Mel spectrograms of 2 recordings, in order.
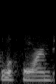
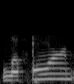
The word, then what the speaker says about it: LaForme: So it's pronounced form like F-O-R-M, but in French it's spelled F-O-R-M-E.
